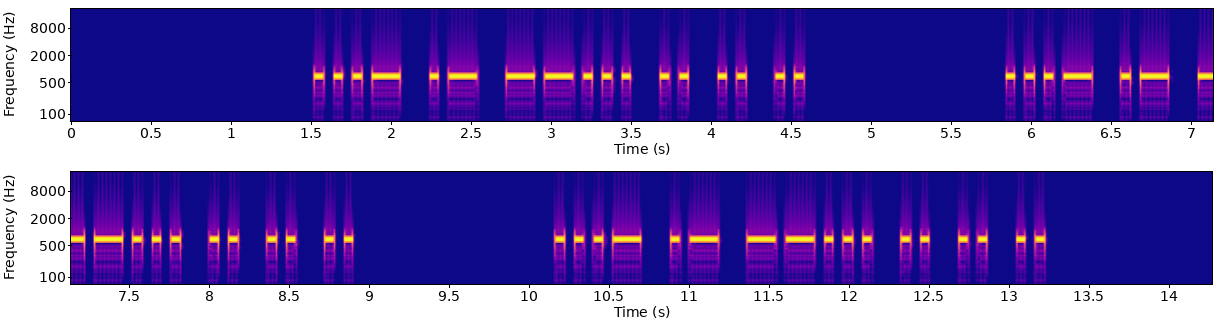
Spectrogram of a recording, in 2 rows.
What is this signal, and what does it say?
Morse code, heard as a keyed tone, about 20 wpm, 700 Hz. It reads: VA7III VA7III VA7III
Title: DXCC-100 Call Signs - 6 Characters - Repeated 3x - 20wpm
